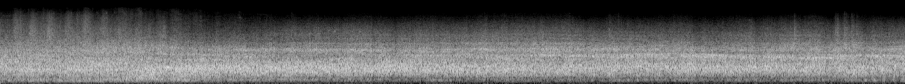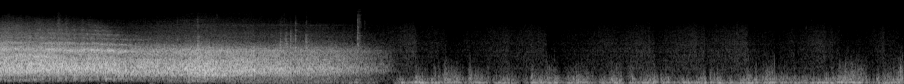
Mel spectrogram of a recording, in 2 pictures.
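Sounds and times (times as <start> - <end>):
train wheels on rails: 0.0 - 13.0.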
